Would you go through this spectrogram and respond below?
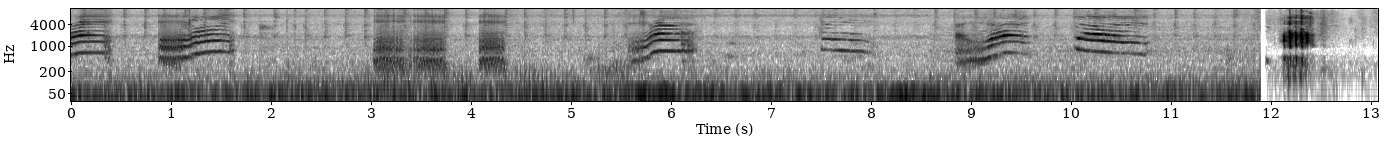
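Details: Cat giving a series of short rising-falling meows, some in quick pairs, with a few soft breathy sounds between and an abrupt different noise at the end.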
